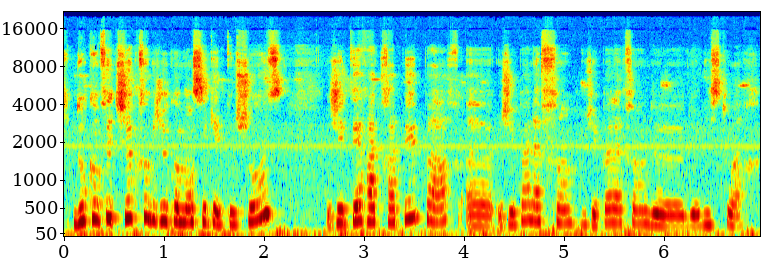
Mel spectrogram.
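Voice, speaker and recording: A woman's high-pitched voice with a dark, mellow tone, at a fairly slow pace. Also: lively intonation. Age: 60s. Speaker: sound therapist, former music teacher. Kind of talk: client testimonial interview. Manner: halting, with repetitions.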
